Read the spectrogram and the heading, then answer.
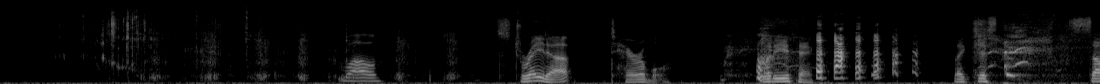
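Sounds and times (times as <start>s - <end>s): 
crunching and chewing on potato chips: 0.4s - 5.1s
speech: 3.5s - 3.9s, 5.2s - 6.8s, 7.6s - 8.5s, 9.5s - 10.3s.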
